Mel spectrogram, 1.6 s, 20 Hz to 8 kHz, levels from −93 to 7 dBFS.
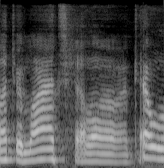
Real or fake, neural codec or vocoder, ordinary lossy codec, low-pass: fake; codec, 24 kHz, 1 kbps, SNAC; AAC, 48 kbps; 7.2 kHz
